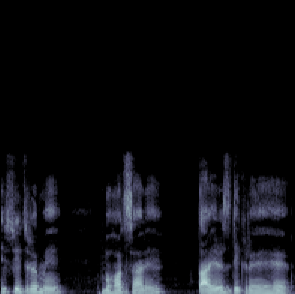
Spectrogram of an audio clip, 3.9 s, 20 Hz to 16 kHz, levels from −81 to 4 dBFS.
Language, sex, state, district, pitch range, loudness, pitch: Hindi, male, Assam, Sonitpur, 120-155 Hz, -22 LUFS, 130 Hz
